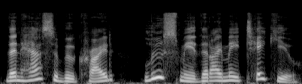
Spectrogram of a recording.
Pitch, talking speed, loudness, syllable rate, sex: 175 Hz, 200 wpm, -19 LUFS, 4.9 syllables/s, male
